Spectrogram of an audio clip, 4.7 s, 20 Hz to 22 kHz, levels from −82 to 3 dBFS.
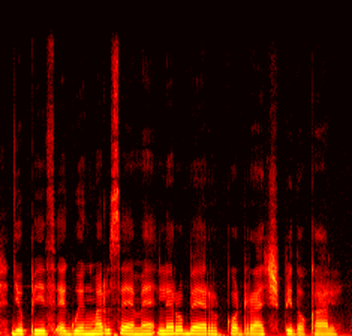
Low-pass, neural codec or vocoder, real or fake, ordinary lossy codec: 19.8 kHz; none; real; none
